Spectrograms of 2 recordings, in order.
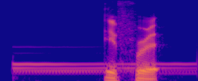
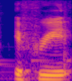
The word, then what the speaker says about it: Ifrit: Ifrit, also spelled Efreet, like E-F-R-E-E-T. No one spells it like that. It's Arabic. Alright, well, Ifrit. No. Yeah, cope. Literally, the other way to say it is, like, phonetically what I'm saying.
